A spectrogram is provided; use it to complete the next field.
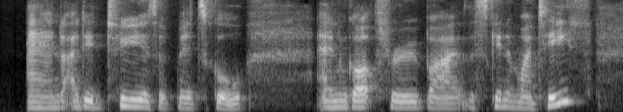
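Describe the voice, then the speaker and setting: A woman with an Australian accent talks at a moderate pace in a dark, mellow tone with ordinary pitch variation, over a quiet background. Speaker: former doctor turned healing coach. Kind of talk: interview. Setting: live online interview.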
